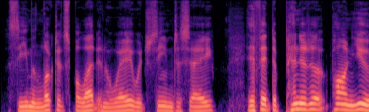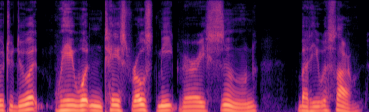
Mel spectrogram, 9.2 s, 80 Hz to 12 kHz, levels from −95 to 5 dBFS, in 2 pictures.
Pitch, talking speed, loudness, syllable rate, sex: 135 Hz, 200 wpm, -19 LUFS, 5.2 syllables/s, male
